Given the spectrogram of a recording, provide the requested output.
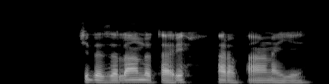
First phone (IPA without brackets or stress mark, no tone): t͡ʃ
